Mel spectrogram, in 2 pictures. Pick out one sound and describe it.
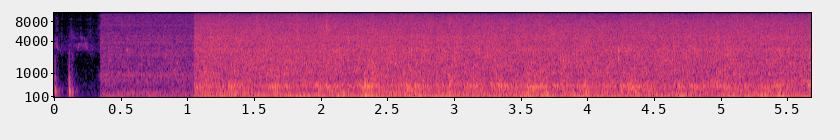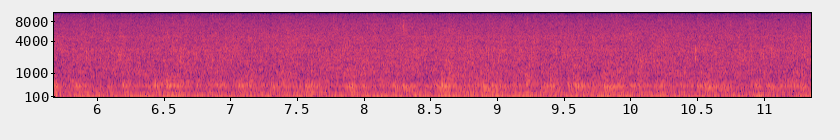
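Water sprays steadily from a shower.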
